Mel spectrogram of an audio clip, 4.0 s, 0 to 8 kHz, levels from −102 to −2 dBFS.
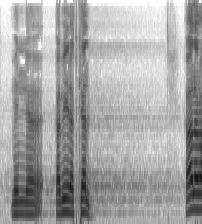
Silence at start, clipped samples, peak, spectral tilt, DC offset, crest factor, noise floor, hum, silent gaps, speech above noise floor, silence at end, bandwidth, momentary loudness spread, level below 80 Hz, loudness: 0.25 s; under 0.1%; -4 dBFS; -5 dB/octave; under 0.1%; 18 dB; -54 dBFS; none; none; 35 dB; 0 s; 8 kHz; 8 LU; -56 dBFS; -21 LUFS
